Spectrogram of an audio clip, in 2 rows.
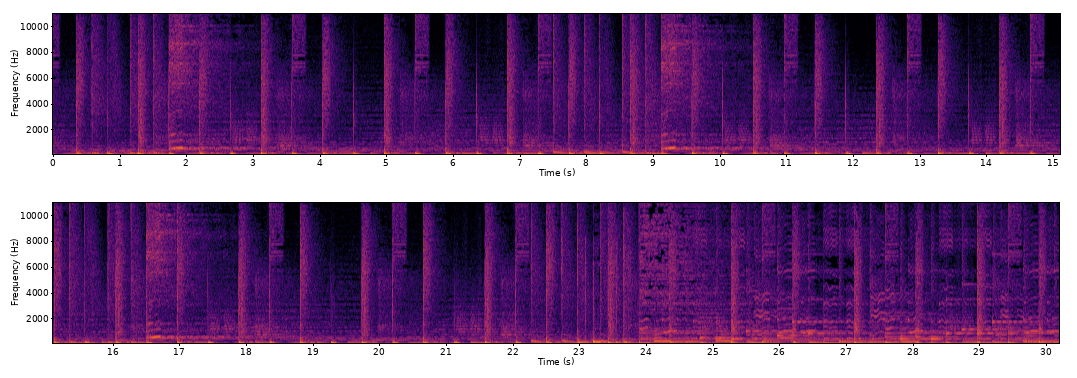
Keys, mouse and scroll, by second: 2.5-3.1 scroll up 3, 3.3 shift+middle click, 3.5 scroll up 1, 5.3 click, 5.4 click, 6.8 click, 6.8 click, 7.5 middle click, 7.9-8.3 scroll up 3, 8.3 middle click, 8.7-9.1 scroll up 3, 9.9 click, 14.8 click, 14.9 click, 15.1 click, 15.1 double click, 16.7 Delete, 16.8 Return, 18.6 click, 24.4 shift+space, 25.6 Escape, 27.1 click.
